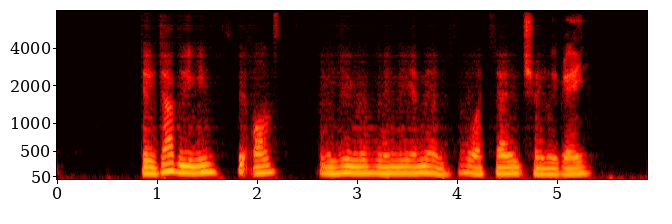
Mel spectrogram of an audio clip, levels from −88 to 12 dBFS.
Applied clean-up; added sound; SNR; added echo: neural mask model DeepFilterNet 3.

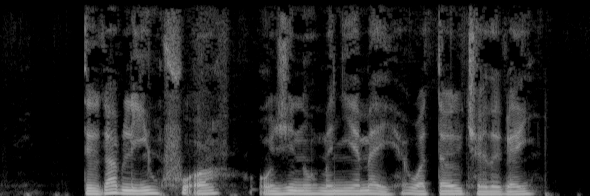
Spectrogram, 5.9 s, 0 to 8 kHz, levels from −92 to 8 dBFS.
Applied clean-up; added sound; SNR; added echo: none; none; none; none.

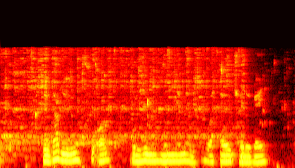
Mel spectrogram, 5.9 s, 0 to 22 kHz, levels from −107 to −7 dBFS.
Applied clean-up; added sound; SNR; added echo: classical method log-MMSE.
